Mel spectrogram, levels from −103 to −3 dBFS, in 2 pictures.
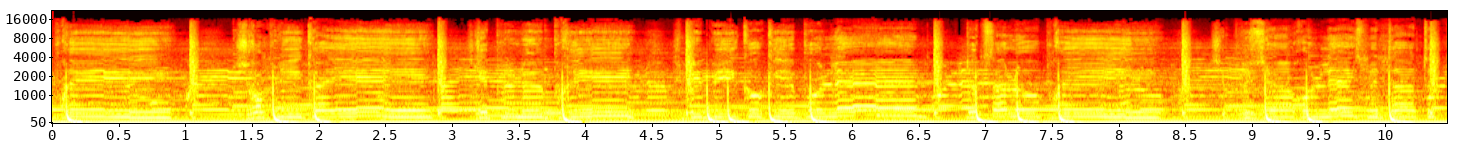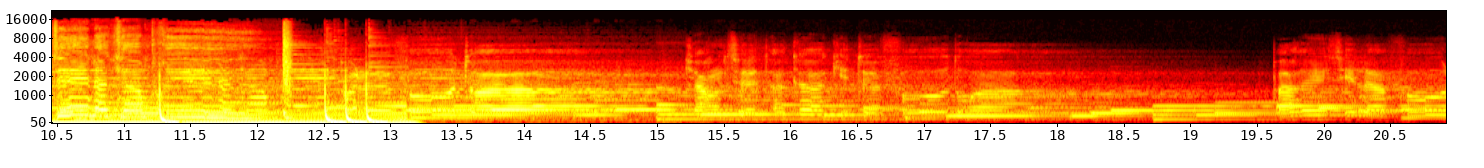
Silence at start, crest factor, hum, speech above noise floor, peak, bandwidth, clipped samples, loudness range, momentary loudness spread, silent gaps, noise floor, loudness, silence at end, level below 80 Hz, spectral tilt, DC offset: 0 s; 10 dB; none; 22 dB; 0 dBFS; 15 kHz; under 0.1%; 17 LU; 19 LU; none; -31 dBFS; -11 LUFS; 0 s; -12 dBFS; -5 dB/octave; under 0.1%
